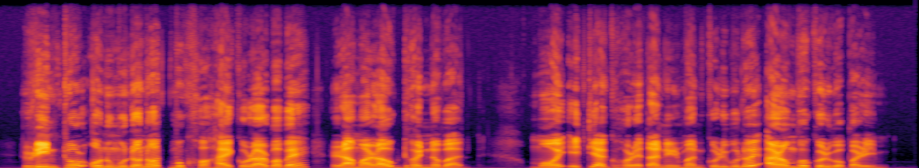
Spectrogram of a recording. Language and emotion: Assamese, happy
